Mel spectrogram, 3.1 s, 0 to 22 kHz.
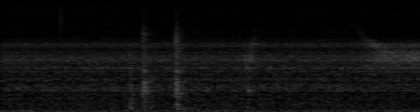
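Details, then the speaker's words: Hammarlund SP-600 receiver on the dual-conversion band near 15 MHz, fault believed localized to tubes 6, 7 and 8: steady hiss, clicks and sliding birdie whistles, no stations with or without antenna; no reception. "It's the same birdie. I'm picking up a number of birdies here. It's just nothing making it through this radio. Doesn't matter if you have an antenna or not."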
